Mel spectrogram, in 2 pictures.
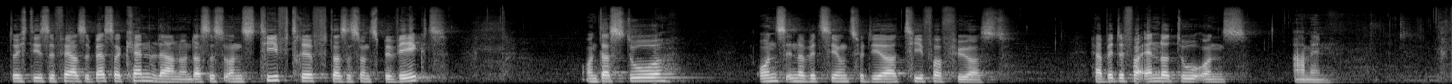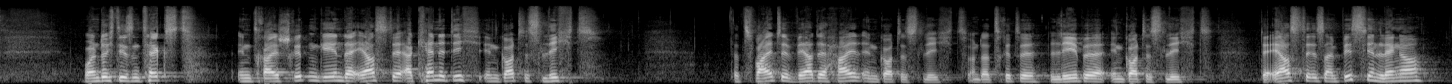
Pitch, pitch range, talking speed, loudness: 145 Hz, 130-160 Hz, 140 wpm, -16 LUFS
